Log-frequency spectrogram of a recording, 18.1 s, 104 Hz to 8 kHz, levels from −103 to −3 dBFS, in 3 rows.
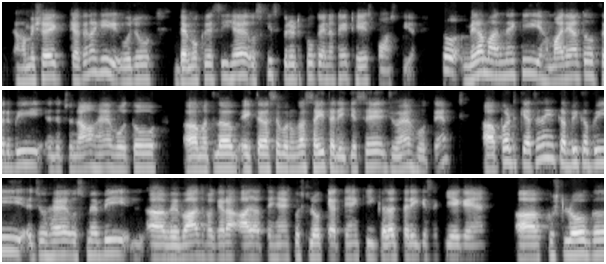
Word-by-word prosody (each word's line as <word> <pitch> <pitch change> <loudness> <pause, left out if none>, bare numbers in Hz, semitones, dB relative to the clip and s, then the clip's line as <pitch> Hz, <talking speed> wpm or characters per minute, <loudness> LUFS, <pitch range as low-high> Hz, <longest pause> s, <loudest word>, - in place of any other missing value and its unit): हमेशा 150 +4 +2
एक 175 0 +3
कहते 150 -2 +1
है - - -3
ना - - +1
कि 215 -2 +1
वो 140 - -3
जो 155 +2 -5 0.3
डेमोक्रेसी 160 +6 0
है 185 +1 +4
उसकी 200 - -10
स्पिरिट 165 -4 -4
को 175 - -5
कहीं 170 -2 -3
न 155 - -5
कहीं 170 +2 -3
ठेस 145 0 -2
पहुँचती - - -10
है। - - -12 0.3
तो 235 -2 0
मेरा 200 +6 +5
मानना 190 -2 0
है 195 - -2
कि 205 -1 -3
हमारे 155 0 +1
यहाँ 175 0 +4
तो 190 0 -4
फिर 165 - -2
भी 180 - -2 0.3
जो 140 - -8
चुनाव 140 +3 -1
है 150 +1 -1
वो 145 -1 -2
तो 155 +1 -1 0.4
अ, 135 - +7
मतलब 150 +2 +2
एक 145 -1 +1
तरह 150 - +6
से 160 - -4
बोलूँगा 145 0 0
सही 155 0 +3
तरीके 135 0 0
से 165 +3 +1
जो 135 -3 -6
है 165 - +2
होते 125 -4 -7
हैं। 210 - -4 0.4
अ, 140 - +8
बट 205 0 +2
कहते 175 +3 +1
हैं 240 - 0
ना 245 - -1
कभी-कभी 185 0 -2 0.4
जो 155 0 -5
है 155 +1 +3
उसमें 155 +1 -4
भी 170 +1 0 0.4
अ, 130 - +8
विवाद 140 +3 +4
वगैरह 140 +1 +1
आ 135 -1 +4
जाते 135 0 -2
हैं। 135 0 0
कुछ 145 - -11
लोग 140 0 +1
कहते 140 0 +1
हैं 140 0 -1
कि 140 - -7
गलत 140 +1 +3
तरीके 140 -1 -1
से 140 - -22
किए 130 0 +2
गए 130 0 +4
हैं। 130 +1 0 0.4
अ, 130 - +8
कुछ 150 +1 -8
लोग 160 +1 +5
155 Hz, 255 wpm, -24 LUFS, 140-175 Hz, 0.4 s, अ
